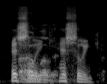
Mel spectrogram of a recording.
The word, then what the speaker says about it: Hesselink: So Jan Vennegoor of Hesselink. Hesselink. That's a slight Dutch sound.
